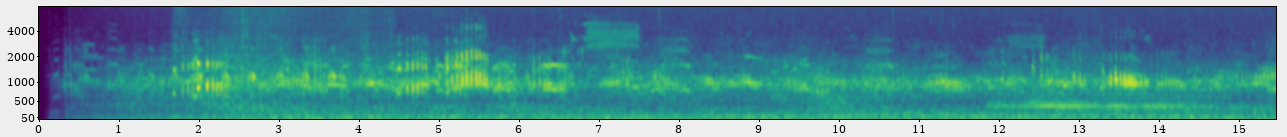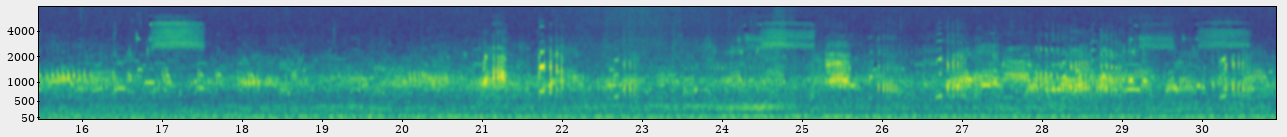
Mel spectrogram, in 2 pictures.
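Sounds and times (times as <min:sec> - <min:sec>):
Sandhill Crane flock calling: 0:00.2 - 0:30.9.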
